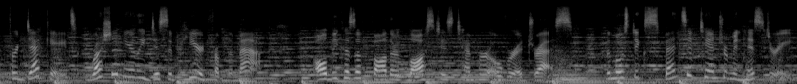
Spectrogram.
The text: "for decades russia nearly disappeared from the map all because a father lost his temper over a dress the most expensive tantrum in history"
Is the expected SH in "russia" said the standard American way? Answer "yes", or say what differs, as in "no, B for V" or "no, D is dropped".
yes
